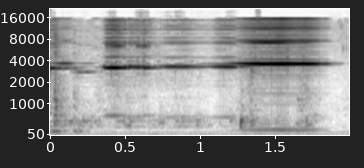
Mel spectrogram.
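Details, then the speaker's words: Homemade microphone preamplifier under test: a piercing high whistle swells and holds for about half a second. This is acoustic feedback from the speaker pointed at the microphone; the amplifier works. "są piski ale ewidentnie wzmacniacz działa piski zawsze występują gdy gdy głośnik jest skierowane strony mikrofonu są takie rzeczy zawsze występują w kolumnach karaoke"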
